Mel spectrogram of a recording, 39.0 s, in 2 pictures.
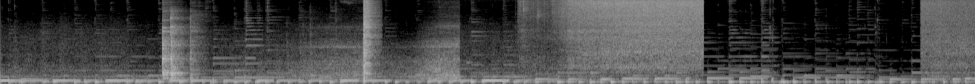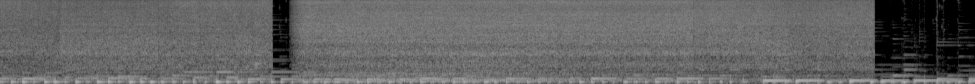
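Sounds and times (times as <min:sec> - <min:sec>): spice paste sizzling in oil: 0:10.4 - 0:14.1, 0:18.4 - 0:37.0
background music: 0:18.4 - 0:36.8.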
